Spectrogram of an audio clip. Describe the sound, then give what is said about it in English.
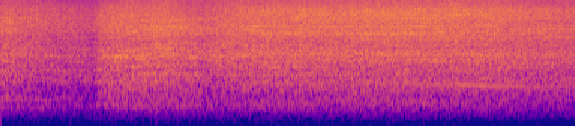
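Ice sculptor Chip Koser on the Cape grinds a power tool steadily into a block of ice, a loud, hissing whir that swells after a brief lighter start and holds unbroken, with no voices. “Most people on the Cape live for the summer, but Chip Koser prefers to hang out in the cold year-round with power tools.”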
